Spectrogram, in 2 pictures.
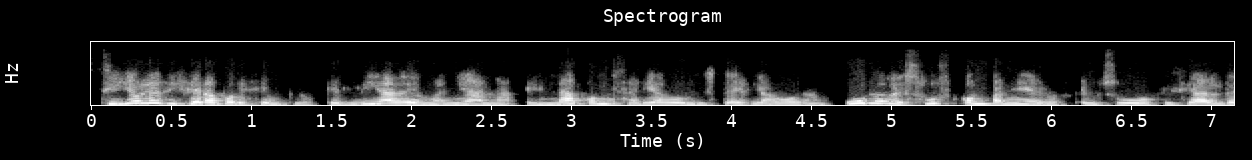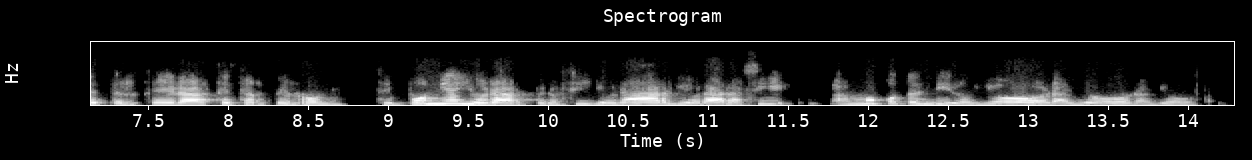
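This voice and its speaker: Woman, Peruvian accent, trainer, lecture, higher pitch, lo-fi sound. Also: lively intonation, normal speed, hardly any pauses. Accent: Peruvian Spanish. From Peru. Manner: tag questions, explanatory.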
